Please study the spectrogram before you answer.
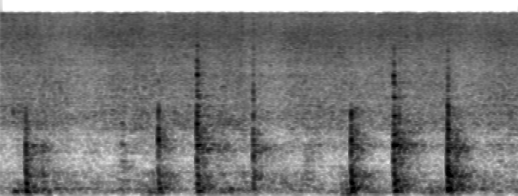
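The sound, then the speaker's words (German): A frying pot stirred with a self-carved cherry wood spoon gives a steady low sizzle, broken by several sharp wooden scrapes and clacks against the pot at irregular intervals. No one speaks. “Ich denke bei sowas immer, das muss ich jetzt ununterbrochen umrühren, weil sonst brennt es unten an.”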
